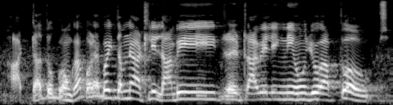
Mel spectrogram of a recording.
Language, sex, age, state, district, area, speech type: Gujarati, male, 60+, Gujarat, Aravalli, urban, spontaneous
